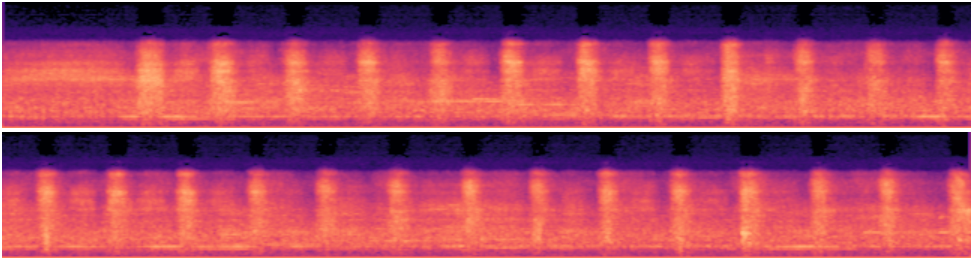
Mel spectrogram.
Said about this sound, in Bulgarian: Просто дишкай. Дишане, което носи заряд, сила, пусни контрола и стани едно дете, което диша радостно, на игра. Дишане на шега. Бастрика, дишане. Хайде, продължавай.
